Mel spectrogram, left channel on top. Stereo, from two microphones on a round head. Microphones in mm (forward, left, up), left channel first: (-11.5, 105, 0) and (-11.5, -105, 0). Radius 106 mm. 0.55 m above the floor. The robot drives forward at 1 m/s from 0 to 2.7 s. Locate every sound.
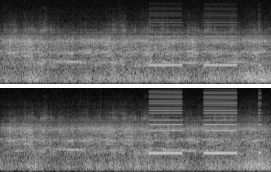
1.5 s an alarm clock: 50° right (ahead or behind); by 2.6 s 55° right (ahead or behind)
